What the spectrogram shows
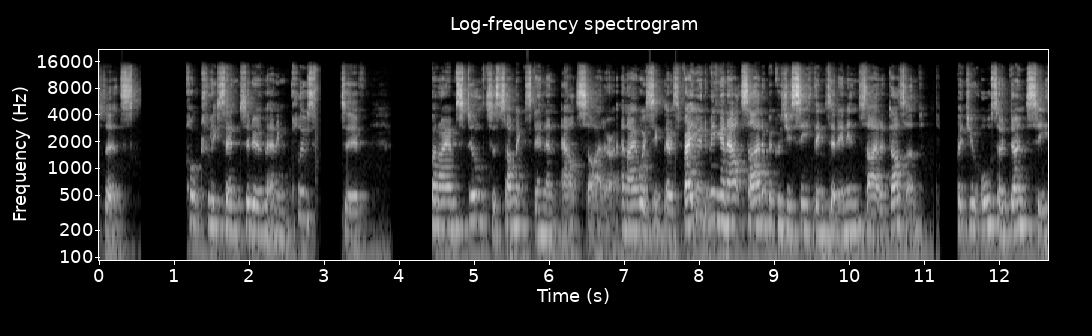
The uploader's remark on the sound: Please excuse the iffy audio quality—Zoom can be uncooperative, especially to burgeoning podcasters!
